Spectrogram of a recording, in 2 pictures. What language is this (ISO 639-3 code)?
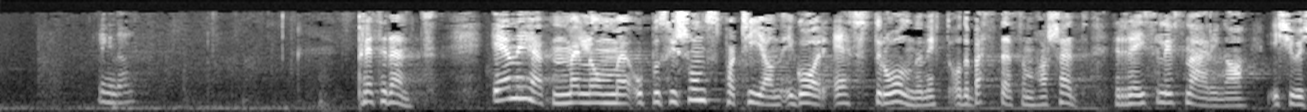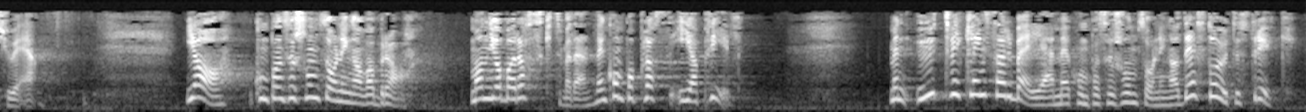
nob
